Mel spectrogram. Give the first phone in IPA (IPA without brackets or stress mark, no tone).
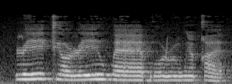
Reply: ɭ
